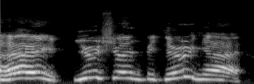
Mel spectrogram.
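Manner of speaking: high, slow sneering mock voice. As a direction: sneer it out as a cartoon bigot.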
